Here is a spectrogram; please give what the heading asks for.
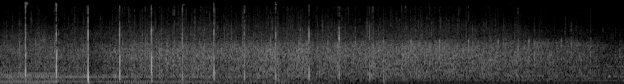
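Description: Audience applause: a few sharp, evenly spaced claps stand out at first, then merge into a steady, dense patter of clapping that holds at a moderate level to the end.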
